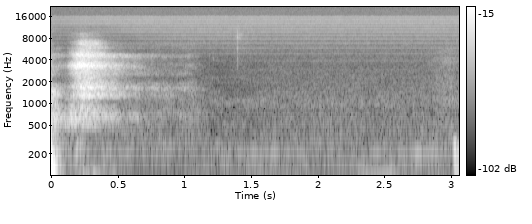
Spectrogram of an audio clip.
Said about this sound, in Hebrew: אז בעצם שאפתי שלוש, עצרתי את הנשימה שלוש, נשפתי שלוש, עצרתי את הנשימה שלוש וכן הלאה.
